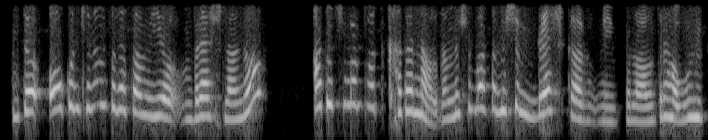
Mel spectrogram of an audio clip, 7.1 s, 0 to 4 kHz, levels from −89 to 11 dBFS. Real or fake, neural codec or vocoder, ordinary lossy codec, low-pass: real; none; none; 3.6 kHz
